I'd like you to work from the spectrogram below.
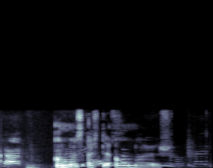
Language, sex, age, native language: Icelandic, female, 10, Icelandic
